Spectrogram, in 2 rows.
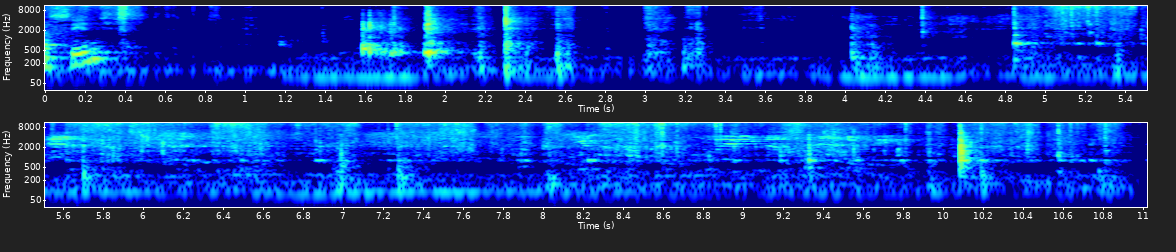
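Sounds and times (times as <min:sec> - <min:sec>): hand rubbing gourd in plastic bowl: 0:04.8 - 0:11.0.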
